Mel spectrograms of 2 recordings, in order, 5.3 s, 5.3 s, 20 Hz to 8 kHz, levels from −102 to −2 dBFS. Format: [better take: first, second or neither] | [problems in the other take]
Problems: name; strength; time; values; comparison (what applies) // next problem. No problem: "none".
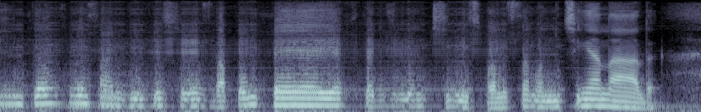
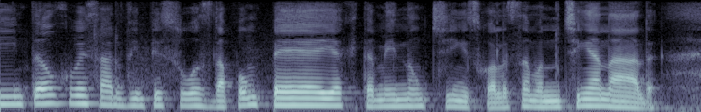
second | noise reduction (neural separator model SepFormer DNS4)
